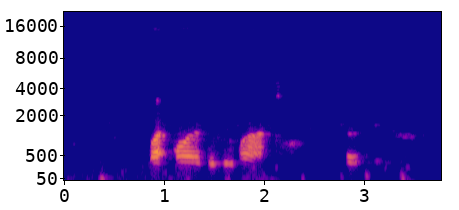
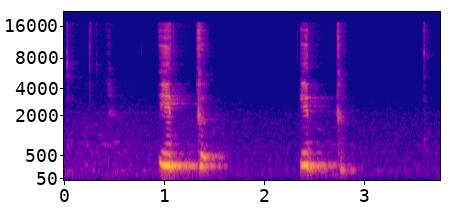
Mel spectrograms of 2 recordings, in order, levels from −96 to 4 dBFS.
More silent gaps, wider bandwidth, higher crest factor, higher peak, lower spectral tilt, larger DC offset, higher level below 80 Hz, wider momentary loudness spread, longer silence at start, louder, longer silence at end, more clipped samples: first, 2.41-2.76 s vs none; second, 3.6 kHz vs 17.5 kHz; about the same, 26 dB vs 22 dB; second, -12 dBFS vs -4 dBFS; first, -8.5 dB/octave vs -4 dB/octave; neither; about the same, -74 dBFS vs -76 dBFS; second, 18 LU vs 22 LU; about the same, 0.85 s vs 0.95 s; second, -34 LUFS vs -23 LUFS; about the same, 0.85 s vs 0.95 s; neither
